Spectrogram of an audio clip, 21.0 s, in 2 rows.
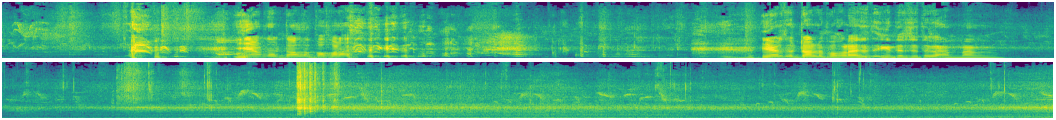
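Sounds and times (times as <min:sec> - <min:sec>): small birds chirping: 0:00.0 - 0:21.0
low hum: 0:08.0 - 0:21.0.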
